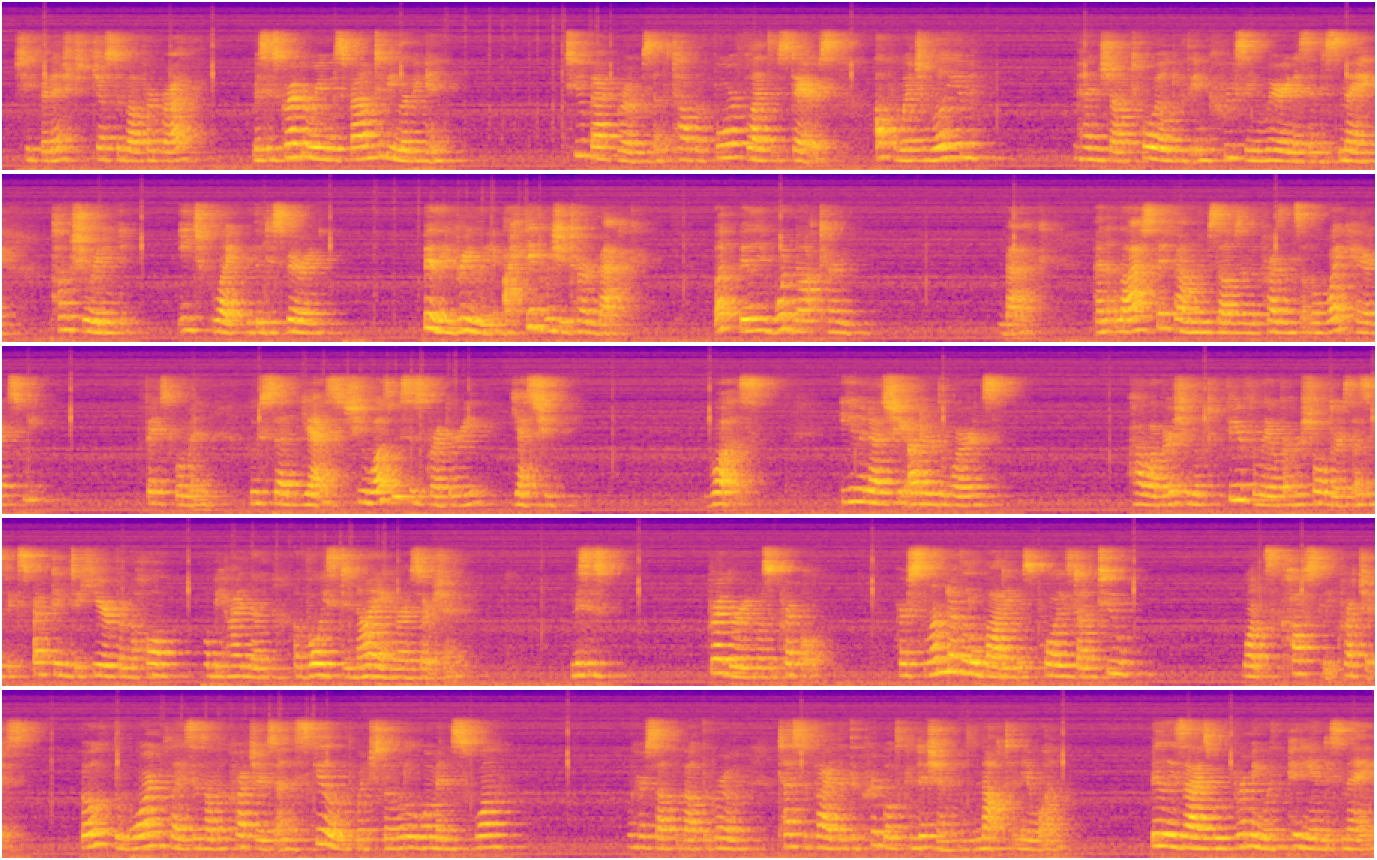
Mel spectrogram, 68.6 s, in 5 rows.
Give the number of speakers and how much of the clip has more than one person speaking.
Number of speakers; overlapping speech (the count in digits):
1, no overlap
